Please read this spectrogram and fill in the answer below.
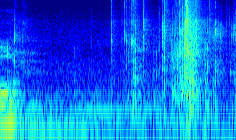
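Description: Crinkly plastic retail packaging of a skipping rope rustling as it is handled, a few quick crackles in the second half, loudest near the end.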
